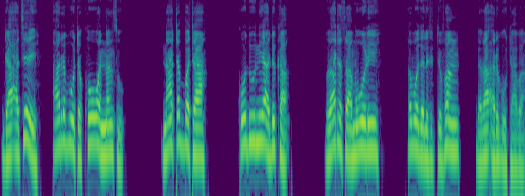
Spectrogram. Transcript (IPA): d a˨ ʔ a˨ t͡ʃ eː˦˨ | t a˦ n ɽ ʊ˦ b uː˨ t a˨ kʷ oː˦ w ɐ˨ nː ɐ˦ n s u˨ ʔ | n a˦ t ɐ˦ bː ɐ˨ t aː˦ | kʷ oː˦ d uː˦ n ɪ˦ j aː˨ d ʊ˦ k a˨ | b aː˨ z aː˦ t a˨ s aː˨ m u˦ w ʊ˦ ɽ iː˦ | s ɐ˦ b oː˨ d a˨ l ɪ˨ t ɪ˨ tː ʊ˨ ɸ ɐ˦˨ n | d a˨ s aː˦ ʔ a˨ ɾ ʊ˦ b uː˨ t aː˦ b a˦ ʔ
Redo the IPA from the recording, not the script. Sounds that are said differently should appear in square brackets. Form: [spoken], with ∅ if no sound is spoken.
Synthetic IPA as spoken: d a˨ ʔ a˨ t͡ʃ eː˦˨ | [ʔ] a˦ n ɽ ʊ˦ b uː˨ t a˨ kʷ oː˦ w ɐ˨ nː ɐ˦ n s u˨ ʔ | n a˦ t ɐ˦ bː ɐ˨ t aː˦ | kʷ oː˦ d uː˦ n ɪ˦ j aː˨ d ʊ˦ k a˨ | b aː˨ z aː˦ t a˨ s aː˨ m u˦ w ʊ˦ ɽ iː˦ | s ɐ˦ b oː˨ d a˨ l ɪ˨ t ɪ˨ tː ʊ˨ ɸ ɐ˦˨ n | d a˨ [z] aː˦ ʔ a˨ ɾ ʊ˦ b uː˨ t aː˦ b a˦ ʔ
